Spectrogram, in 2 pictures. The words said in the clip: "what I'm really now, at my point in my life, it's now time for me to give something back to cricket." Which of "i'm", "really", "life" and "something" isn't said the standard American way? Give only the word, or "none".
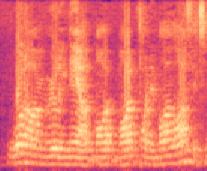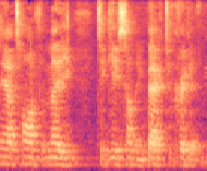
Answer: none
